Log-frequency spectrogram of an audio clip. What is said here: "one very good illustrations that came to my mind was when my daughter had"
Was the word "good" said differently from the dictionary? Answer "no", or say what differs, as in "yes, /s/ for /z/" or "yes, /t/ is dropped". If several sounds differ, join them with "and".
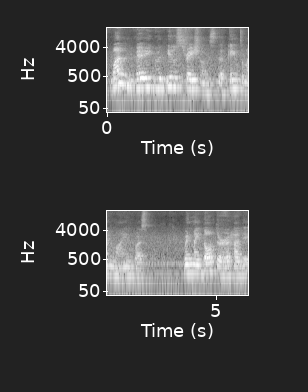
no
